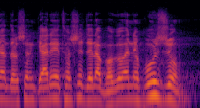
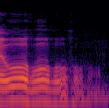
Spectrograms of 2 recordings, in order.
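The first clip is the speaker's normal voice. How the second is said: despairing groan; 3 semitones lower, much slower than usual. Acted. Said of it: "એકદમ નિરાશ થઈ ગયા".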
